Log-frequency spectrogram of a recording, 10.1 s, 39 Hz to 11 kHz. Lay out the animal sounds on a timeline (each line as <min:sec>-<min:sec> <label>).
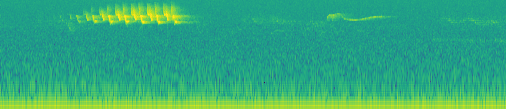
0:00.9-0:04.1 Ovenbird (Seiurus aurocapilla)
0:06.2-0:07.9 Eastern Wood-Pewee (Contopus virens)
0:08.8-0:10.1 Veery (Catharus fuscescens)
